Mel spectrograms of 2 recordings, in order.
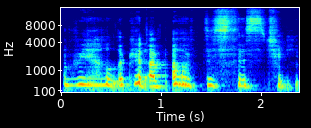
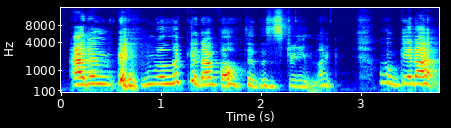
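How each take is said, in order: First: Laughing through it. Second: Dad voice. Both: Retold or imitated. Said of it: "He sounds like a dad".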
